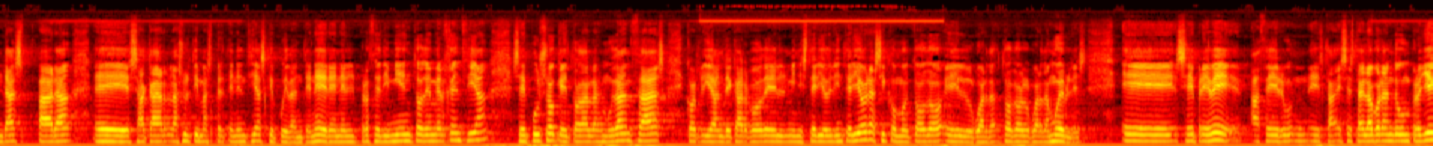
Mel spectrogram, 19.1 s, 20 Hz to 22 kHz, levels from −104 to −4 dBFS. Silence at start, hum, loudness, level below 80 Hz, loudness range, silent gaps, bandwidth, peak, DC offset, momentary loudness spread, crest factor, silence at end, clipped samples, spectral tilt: 0 s; none; -34 LUFS; -52 dBFS; 3 LU; none; 19 kHz; -12 dBFS; under 0.1%; 9 LU; 22 dB; 0 s; under 0.1%; -4 dB/octave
